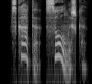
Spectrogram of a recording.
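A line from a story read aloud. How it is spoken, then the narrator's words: Coaxing, ingratiating. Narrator (Russian): вкрадчиво сказала я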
